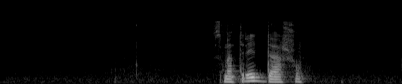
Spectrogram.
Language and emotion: Russian, neutral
